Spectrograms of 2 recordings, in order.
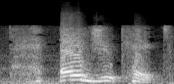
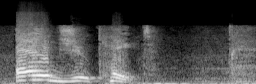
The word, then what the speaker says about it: educate: Algebra, legend, magic, subject, digest, rejoice, objective, majesty, educate. That has also an unusual pronunciation. Let me break it down for you. Educate, educate.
